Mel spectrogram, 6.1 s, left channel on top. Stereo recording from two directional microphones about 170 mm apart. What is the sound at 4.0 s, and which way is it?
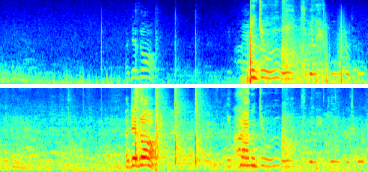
Speech, centre (ahead or behind).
